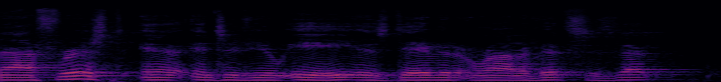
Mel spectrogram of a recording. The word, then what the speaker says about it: Aronovitz: Today is April 14th, and our first interviewee is David Aronovitz. Is that correct pronunciation, David? Aronovitz is fine.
